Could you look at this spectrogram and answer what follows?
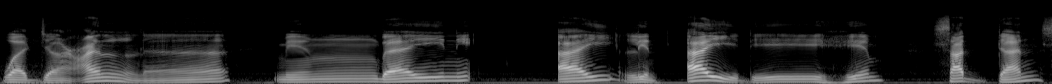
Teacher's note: Jadi n-nya berubah jadi m.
